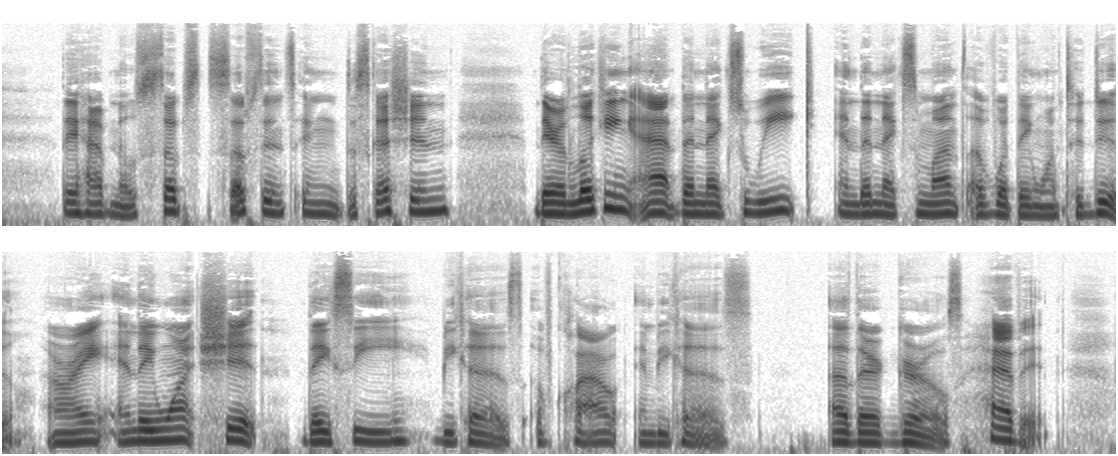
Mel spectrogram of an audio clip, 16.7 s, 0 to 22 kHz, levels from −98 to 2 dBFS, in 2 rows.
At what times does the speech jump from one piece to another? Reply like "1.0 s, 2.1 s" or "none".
8.6 s, 10.5 s

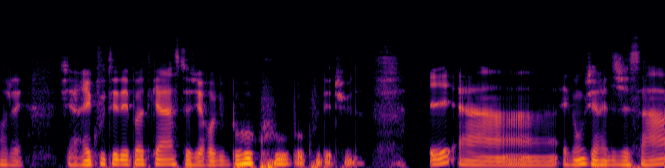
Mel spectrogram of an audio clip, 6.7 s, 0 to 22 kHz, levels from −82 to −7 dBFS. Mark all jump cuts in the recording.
4.1 s

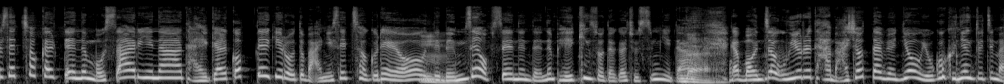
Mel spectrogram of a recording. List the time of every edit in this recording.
7.3 s

